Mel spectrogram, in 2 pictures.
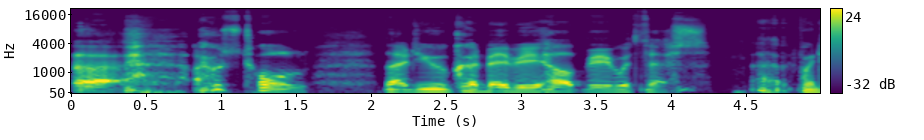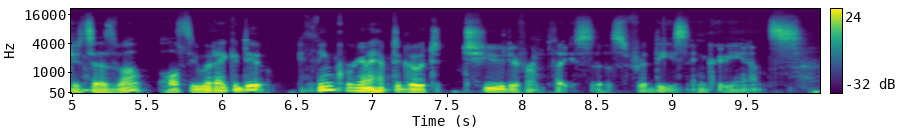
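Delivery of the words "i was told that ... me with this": low, deep, dropped put-on character voice. Storyteller voices a newly arrived character in the tale, in a deep character voice. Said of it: "she's got this deep voice now".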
